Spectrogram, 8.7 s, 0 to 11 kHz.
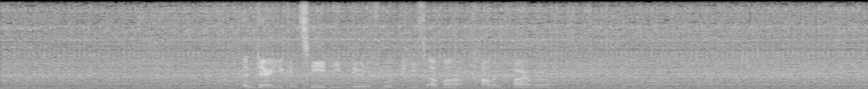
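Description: A 2016 BMW M3 sedan engine idles with a steady low hum that runs through the whole stretch, while someone talks over it in the foreground.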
